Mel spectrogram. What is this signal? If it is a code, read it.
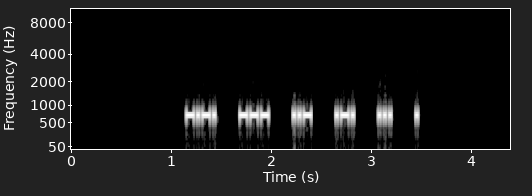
Morse code, heard as a keyed tone, about 43 wpm, spaced as for 25 wpm, 690 Hz. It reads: COURSE
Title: 3x Character Spacing - Top 500 Words - 45wpm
